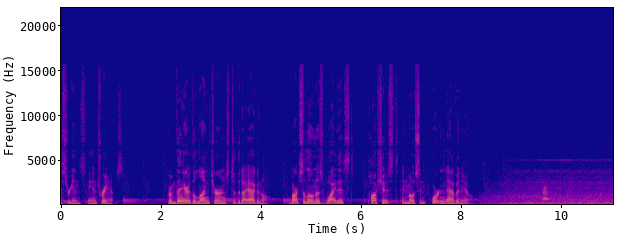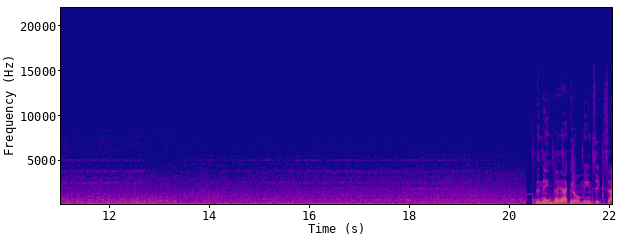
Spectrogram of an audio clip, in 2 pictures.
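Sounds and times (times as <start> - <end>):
tram passing with hum and rumble: 8.2 - 20.4
street noise: 8.4 - 20.4.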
